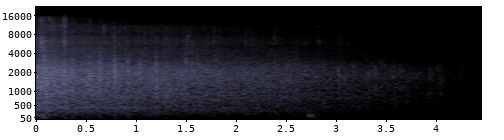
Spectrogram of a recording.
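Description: Audience applause, an even patter of many hands clapping, fading steadily away to silence about three and a half seconds in.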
